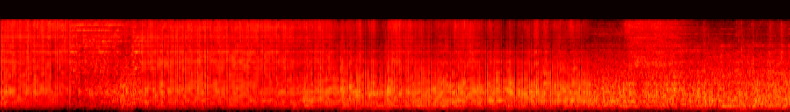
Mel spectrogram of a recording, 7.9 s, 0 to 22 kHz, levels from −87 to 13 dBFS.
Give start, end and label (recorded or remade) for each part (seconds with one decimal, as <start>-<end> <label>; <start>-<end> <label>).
0.0-0.7 remade; 0.7-1.4 recorded; 1.4-5.9 remade; 5.9-7.9 recorded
